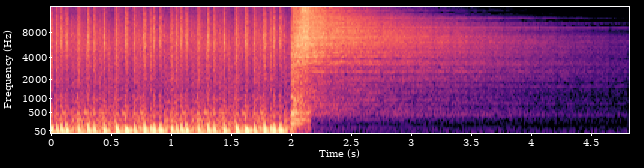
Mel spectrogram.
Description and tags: It is what it is(a MMM2006-drum sample cut up and edited)...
